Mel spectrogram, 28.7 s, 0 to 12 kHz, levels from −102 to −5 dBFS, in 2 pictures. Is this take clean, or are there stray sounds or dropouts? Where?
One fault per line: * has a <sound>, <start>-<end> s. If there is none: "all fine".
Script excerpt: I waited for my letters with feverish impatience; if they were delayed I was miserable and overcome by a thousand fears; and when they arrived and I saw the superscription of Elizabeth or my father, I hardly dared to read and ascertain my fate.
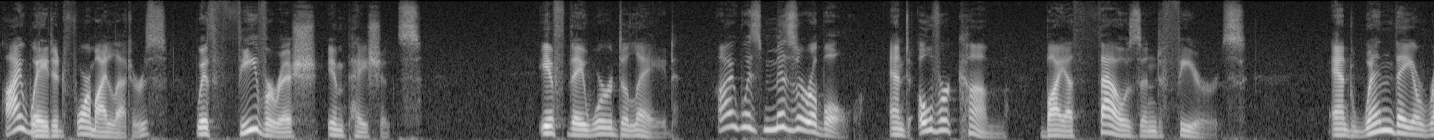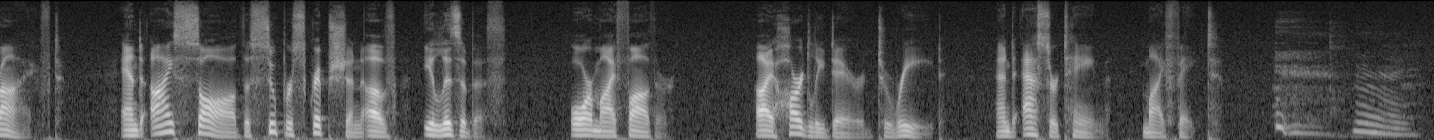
* has a laugh, 27.1-28.6 s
